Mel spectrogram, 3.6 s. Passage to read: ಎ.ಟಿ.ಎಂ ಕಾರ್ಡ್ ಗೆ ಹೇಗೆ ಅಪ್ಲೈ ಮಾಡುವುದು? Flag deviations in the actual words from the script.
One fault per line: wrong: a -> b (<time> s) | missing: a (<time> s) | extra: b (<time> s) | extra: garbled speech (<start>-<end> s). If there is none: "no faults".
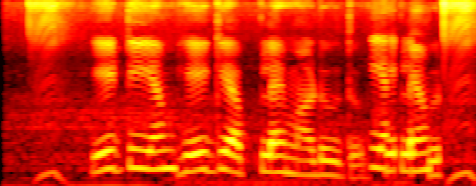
missing: ಕಾರ್ಡ್ ಗೆ (1.3 s)
extra: garbled speech (2.8-3.3 s)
